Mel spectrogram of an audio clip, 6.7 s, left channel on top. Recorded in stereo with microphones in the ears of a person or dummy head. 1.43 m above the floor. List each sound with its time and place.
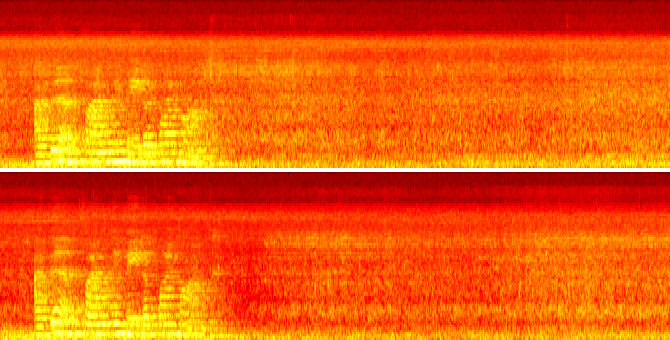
0.3 s a woman speaking: 80° right, 1.2 m; by 2.2 s 25° right (ahead or behind), 1.0 m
